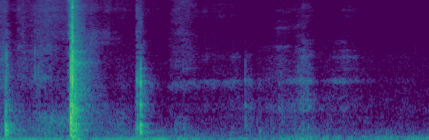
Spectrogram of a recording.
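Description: Sharp knocks and taps from a perfume presentation box being opened out and handled: three in the first second and a half, the middle one the loudest, then a fainter tap.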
